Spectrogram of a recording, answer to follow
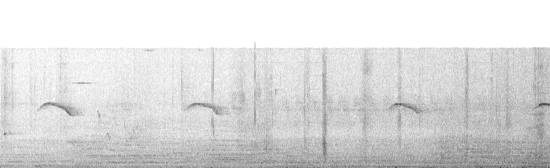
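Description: Road traffic noise, growing louder towards the end. A faint, high, short chirp recurs about every two and a half seconds.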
